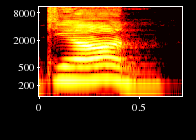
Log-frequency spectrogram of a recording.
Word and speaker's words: ज्ञान: हिंदी में जो ज्ञ इस प्रकार जो लिखते हैं ज्ञान वाला ज्ञ, तो ज्ञ का उच्चारण आधा ग य के ऊपर चंद्र बिंदु, इस प्रकार इसका उच्चारण होता है ज्ञ।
